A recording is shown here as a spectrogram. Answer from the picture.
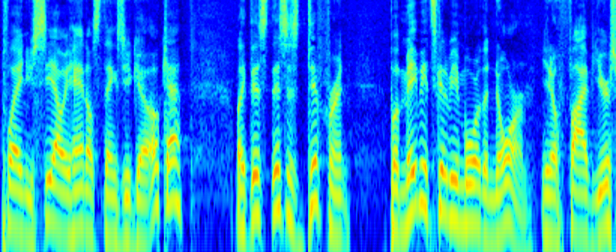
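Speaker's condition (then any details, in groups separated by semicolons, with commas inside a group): No condition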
